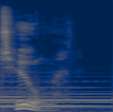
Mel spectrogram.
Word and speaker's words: Thumb: Oh, wait. Pronounced tomb.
